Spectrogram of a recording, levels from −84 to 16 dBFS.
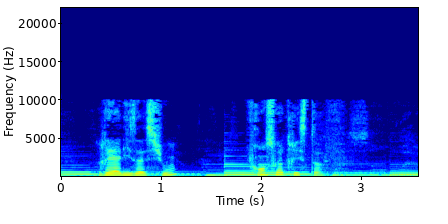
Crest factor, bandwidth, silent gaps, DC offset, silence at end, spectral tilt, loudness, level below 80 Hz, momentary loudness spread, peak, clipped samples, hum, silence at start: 18 dB; 10.5 kHz; none; under 0.1%; 0 s; -5 dB/octave; -28 LUFS; -56 dBFS; 17 LU; -10 dBFS; under 0.1%; none; 0 s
